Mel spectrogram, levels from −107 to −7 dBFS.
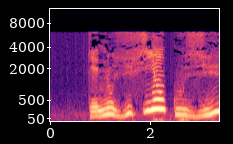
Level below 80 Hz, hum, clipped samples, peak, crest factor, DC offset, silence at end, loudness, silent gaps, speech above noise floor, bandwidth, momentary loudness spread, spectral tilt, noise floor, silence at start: -46 dBFS; none; under 0.1%; -2 dBFS; 14 dB; under 0.1%; 0 s; -16 LUFS; none; 42 dB; 6.6 kHz; 13 LU; -7 dB/octave; -57 dBFS; 0.75 s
